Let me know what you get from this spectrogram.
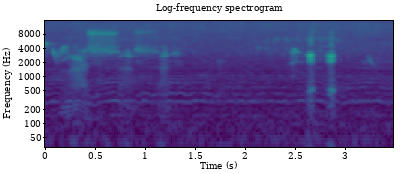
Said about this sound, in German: Was da summt, ist nicht der Baum, sondern die Wespen, die darin wohnen.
